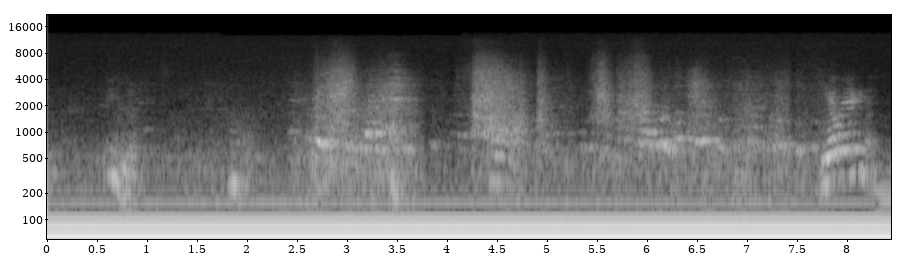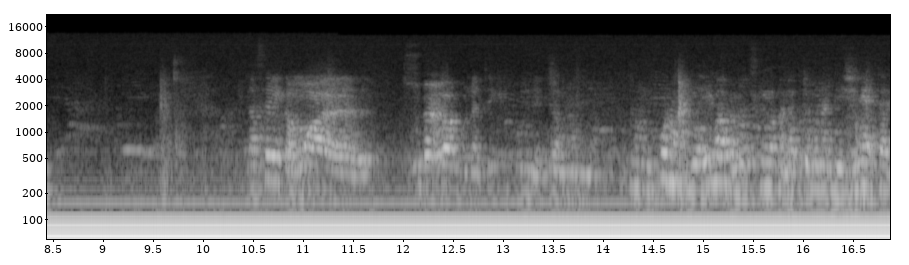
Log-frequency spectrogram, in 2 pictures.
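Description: A woman speaks close by, emotionally, with a strained voice.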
